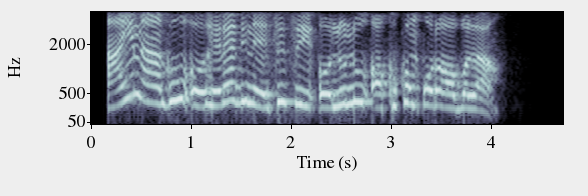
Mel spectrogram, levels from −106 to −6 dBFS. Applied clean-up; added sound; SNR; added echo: none; none; none; none.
